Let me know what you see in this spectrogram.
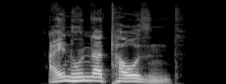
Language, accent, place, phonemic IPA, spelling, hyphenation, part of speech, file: German, Germany, Berlin, /ˈaɪ̯nhʊndɐtˌtaʊ̯zənt/, einhunderttausend, ein‧hun‧dert‧tau‧send, numeral, De-einhunderttausend.ogg
- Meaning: one hundred thousand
